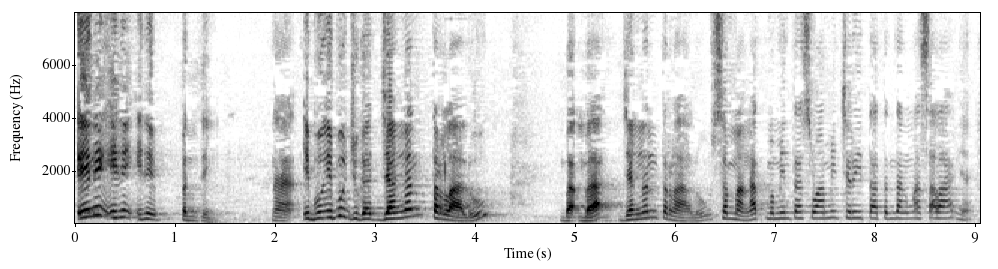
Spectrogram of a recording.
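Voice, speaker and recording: A man's voice: high-pitched, sing-song, normal speed, a little mellow, breathy edge. A middle-aged man giving a joking marriage sermon, acting out husband and wife in quoted voices. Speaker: preacher.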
